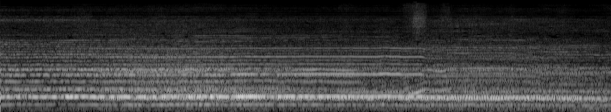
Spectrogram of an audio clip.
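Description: A male voice holding one long sung note in a Persian Muharram mourning chant (rowzeh), steady in pitch, with a slight bend about four seconds in and fading a little near the end.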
